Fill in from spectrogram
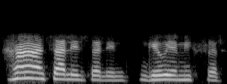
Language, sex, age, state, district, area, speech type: Marathi, female, 30-45, Maharashtra, Ratnagiri, rural, conversation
